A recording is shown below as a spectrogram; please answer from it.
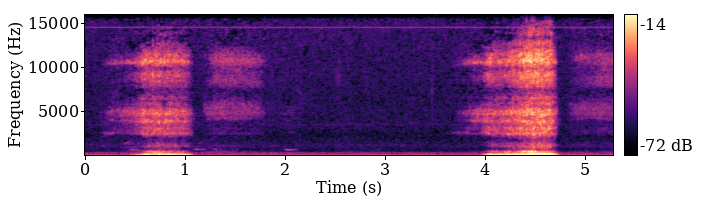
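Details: Labrador in deep sleep snoring: two deep, low rumbling snores about three and a half seconds apart, with quiet breathing between; snoring.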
